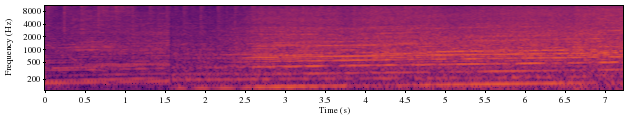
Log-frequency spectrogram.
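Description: A Lancia Delta S4 Stradale race car engine in a racing video game drones with a steady harmonic tone, dropping briefly after a shift and then climbing as it revs up and holds at a louder, sustained pitch.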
